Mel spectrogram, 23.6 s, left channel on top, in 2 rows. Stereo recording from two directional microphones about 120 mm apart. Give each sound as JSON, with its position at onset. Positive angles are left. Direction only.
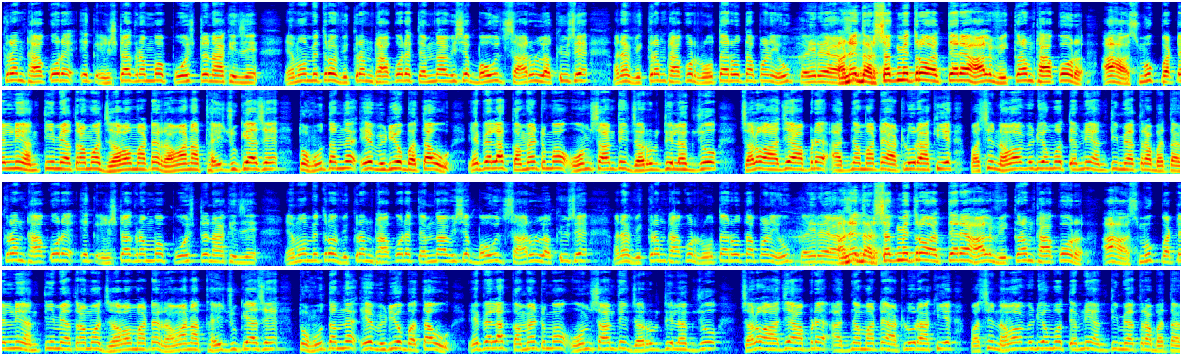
{"t": 0.0, "sound": "speech", "side_deg": 35}
{"t": 14.3, "sound": "speech", "side_deg": 30}
{"t": 19.3, "sound": "speech", "side_deg": 40}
